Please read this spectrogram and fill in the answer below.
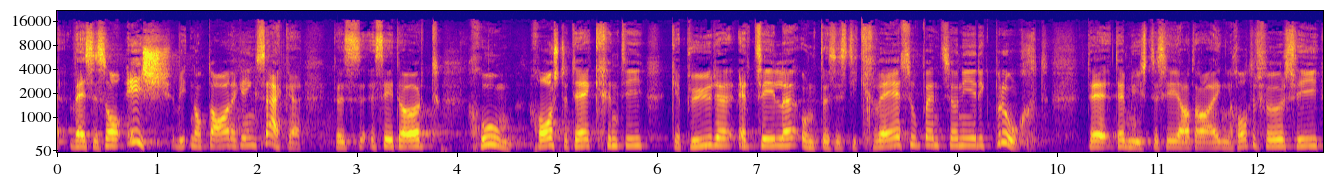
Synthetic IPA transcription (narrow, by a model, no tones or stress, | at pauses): ʋɛsəsoʔɪʃʋitnɔtɑːɾəɡɪŋsæɡ̥ə | d̥ɑssɪdœɾt | χuːmχɔʃtəd̥ɛkʰχəndi | ɡ̥ɛb̥yːɾəɛɾt͡siːləʔʊnt̚d̥ɑsəsd̥ikχʋɛːɾsubvɛnt͡sjɔniəɾiɡ̥̚b̥ɾuːχt | d̥ɛd̥ɛmyəstəsɪjɑdɑːɛɪɡən̩tləχod̥əɾføːɾsiː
